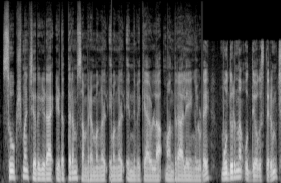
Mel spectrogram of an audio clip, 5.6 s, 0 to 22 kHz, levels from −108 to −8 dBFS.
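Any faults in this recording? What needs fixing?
A CD skip at 2.23 s: the laser jumped tracks, giving a tiny mute and a tick, then the speech resumes from elsewhere on the disc. Unlike a plain dropout, the content jumps. Clean the disc and isolate the player from knocks.

From 4.03 s the sound dulls after a 20 ms silence, with nothing above 8.5 kHz and a faint new noise floor at a similar level, likely an input switched to a poorer device. Unlike filtering, the tone and noise change together. Lock the recording input so it cannot change mid-take.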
